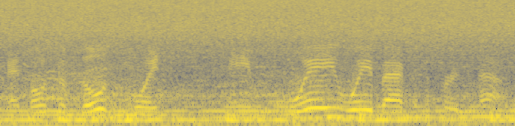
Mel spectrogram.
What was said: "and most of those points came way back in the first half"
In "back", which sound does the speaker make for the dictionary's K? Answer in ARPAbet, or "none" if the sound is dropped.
none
